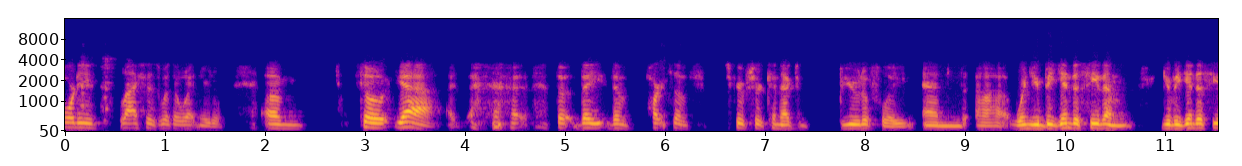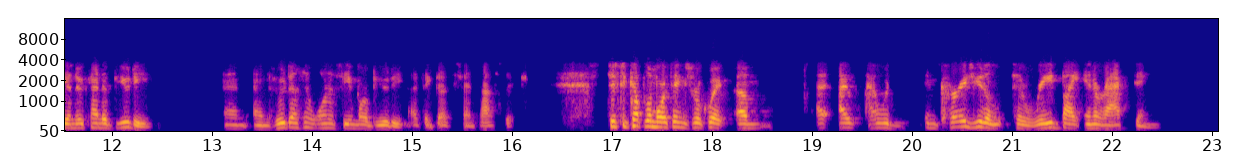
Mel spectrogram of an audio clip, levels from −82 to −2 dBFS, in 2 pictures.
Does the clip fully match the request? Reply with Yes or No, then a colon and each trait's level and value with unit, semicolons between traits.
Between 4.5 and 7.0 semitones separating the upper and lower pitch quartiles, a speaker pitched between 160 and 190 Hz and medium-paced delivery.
No: average, 5.1 semitones; low, 135 Hz; average, 175 wpm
